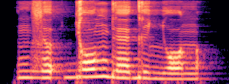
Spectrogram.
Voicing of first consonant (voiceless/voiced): voiced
